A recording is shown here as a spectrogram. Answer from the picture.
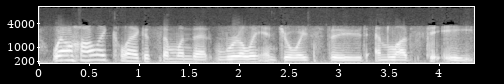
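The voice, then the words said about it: Congested voice with sniffles. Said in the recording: “has a little bit of a cold ... forgive her sniffles ... just my sexy voice”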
